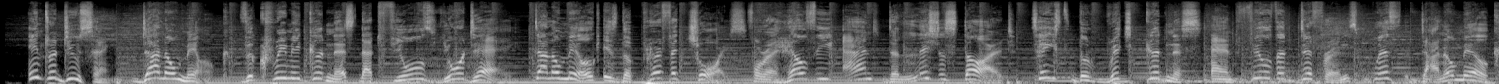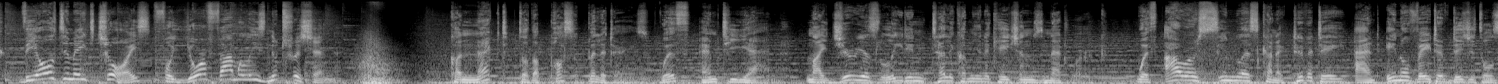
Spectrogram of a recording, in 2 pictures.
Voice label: male nigerian multiple accents commercial compilation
